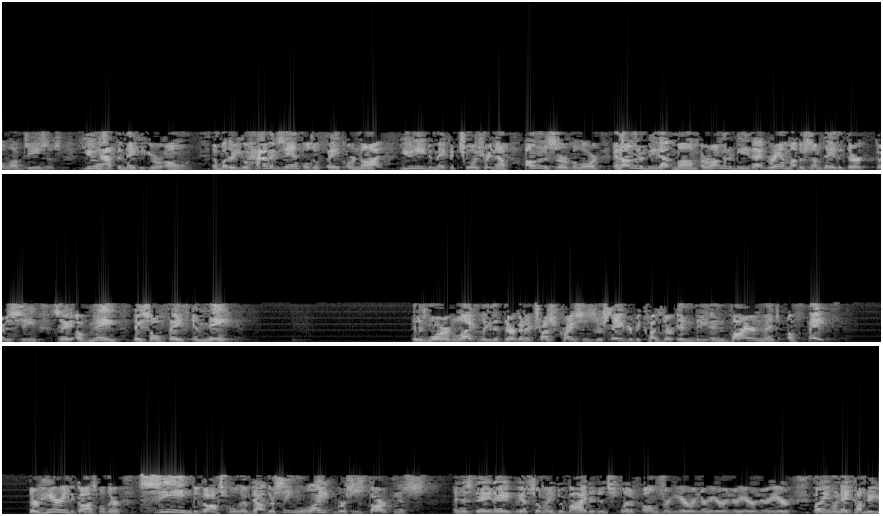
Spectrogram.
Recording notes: Sermon was recorded May 13, 2018 at Northside Baptist Church of Elkhart, Indiana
